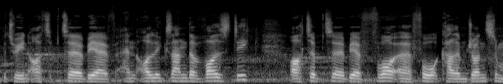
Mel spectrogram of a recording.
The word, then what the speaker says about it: Gvozdyk: Gvozdyk is that how you say it? Gvozdyk.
